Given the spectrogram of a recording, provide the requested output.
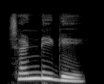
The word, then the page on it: ಚಂಡಿಗೆ: caṇḍige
